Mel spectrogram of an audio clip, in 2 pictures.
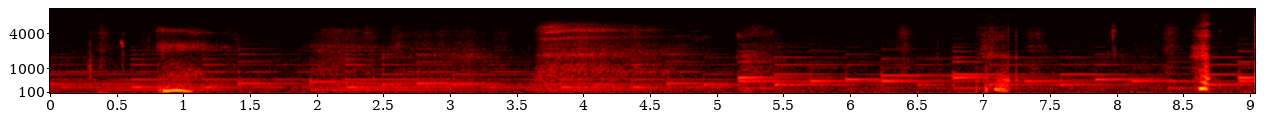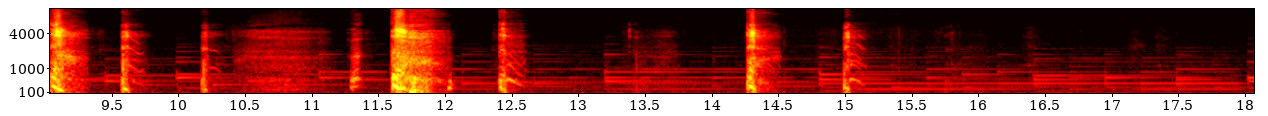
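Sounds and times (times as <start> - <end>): soft background music: 0.0 - 18.0
rasping breath: 2.0 - 5.5, 10.4 - 11.2
woman coughing harshly: 9.0 - 10.4, 11.3 - 12.6, 14.2 - 15.2.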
